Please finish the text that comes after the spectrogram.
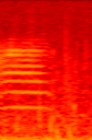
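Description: A cat meows in a video game, one short drawn-out meow that starts clear and trails off, heard alone.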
